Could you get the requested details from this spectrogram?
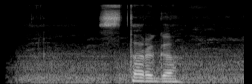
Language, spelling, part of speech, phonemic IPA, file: Pashto, سترګه, noun, /st̪ərˈɡa/, Ps-سترګه.ogg
- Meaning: eye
